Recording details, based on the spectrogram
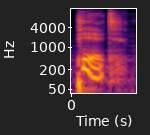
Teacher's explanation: the word pit will be high in front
